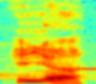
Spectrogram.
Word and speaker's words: Ea: our thoughts and intention Aya I believe was the pronunciation used when referring to our people though it is not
